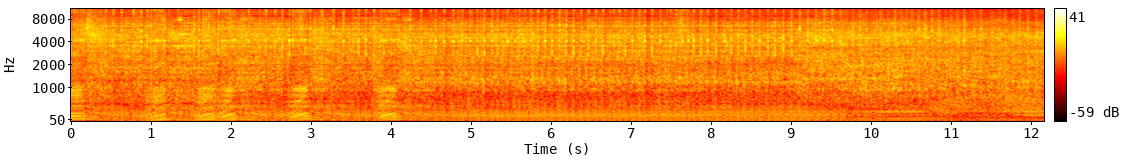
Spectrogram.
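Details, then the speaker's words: STIHL FS38 two-stroke line trimmer, first start after about two years with fresh fuel: revs briefly then settles to a steady, even buzzing idle; normal idle. "it's going to bring the idle screw down until we get to a low enough idle that the tri ahead doesn't spin on idle"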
